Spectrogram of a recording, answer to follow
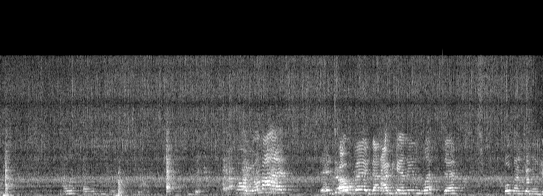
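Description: A small child's high, sing-song voice in two wavering stretches, about four and a half and six and a half seconds in, without clear words. A couple of light knocks come earlier.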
